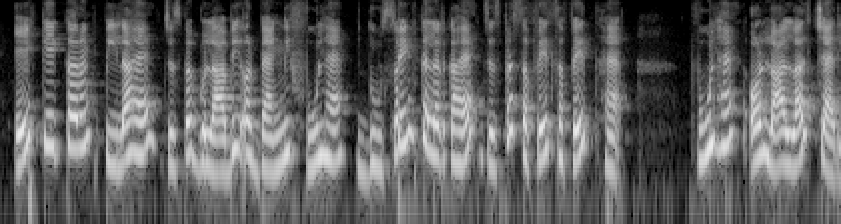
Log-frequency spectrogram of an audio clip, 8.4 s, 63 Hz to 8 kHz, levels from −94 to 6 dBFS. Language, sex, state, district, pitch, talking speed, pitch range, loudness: Hindi, female, Bihar, Saran, 270 Hz, 205 wpm, 230-330 Hz, -14 LUFS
